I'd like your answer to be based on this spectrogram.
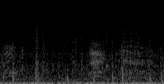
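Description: Horse hooves clip-clop in the Western video game Red Dead Redemption, a quick, steady rhythm of hoof strikes over faint game ambience.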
